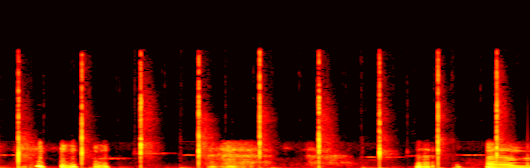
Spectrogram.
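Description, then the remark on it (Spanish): Someone imitates the clapping people were doing at a friend's house, with about nine sharp, crisp claps in an uneven rhythm, separated by short voiced vocal sounds and murmurs. “Que estaban como aplaudiendo.”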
